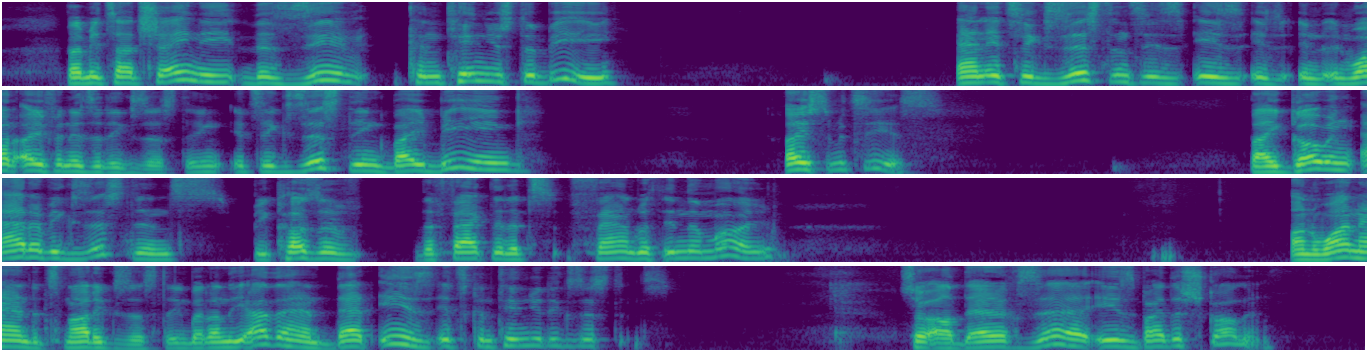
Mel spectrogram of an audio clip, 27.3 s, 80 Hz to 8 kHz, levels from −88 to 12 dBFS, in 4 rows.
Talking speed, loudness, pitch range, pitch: 140 wpm, -17 LUFS, 150-200 Hz, 170 Hz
